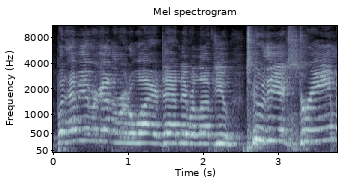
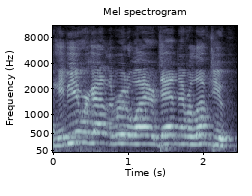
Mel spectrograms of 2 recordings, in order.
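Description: First: High, fast, hyped-up shouting; extreme ad shout. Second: Raised pitch, rapid-fire delivery; energy-drink therapist pitch. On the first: Energy drink therapist sells therapy to the extreme, shouting. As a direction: shout it like an extreme sports advert, stretching the last word. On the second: Therapist pitches an energy drink style of therapy, hyped. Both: Acted.

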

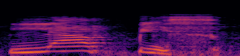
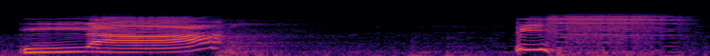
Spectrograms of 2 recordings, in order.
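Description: First: Said in the usual way. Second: "La, pis" as two separate syllables, long pause between; split into syllables. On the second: Shown as a demonstration. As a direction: hold "La" long, then a short detached "pis". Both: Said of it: "Vamos a descomponer".

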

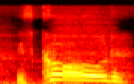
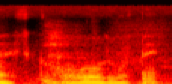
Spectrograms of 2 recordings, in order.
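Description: First: Louder complaint. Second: Hushed. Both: Pretend. Shivering in the snowy woods.

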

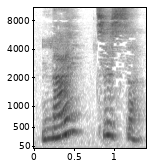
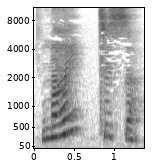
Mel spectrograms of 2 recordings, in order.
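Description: The two takes are said the same way.

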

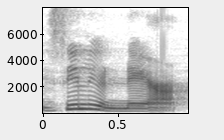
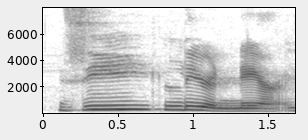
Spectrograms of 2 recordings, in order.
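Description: First: Zillionaire at normal speed, stress on -naire; normal speed word. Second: Zillionaire said slowly, stress on -naire; slow model word. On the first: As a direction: say Zillionaire naturally. (đọc Zillionaire bình thường) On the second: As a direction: stretch Zillionaire for learners. (đọc chậm Zillionaire) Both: Shown as a demonstration. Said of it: "Lại nhá".

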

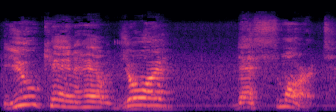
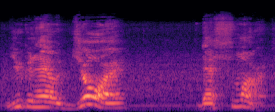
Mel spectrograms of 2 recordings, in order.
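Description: First: Slow, weighted title "You Can Have Joy That's Smart"; announcing the title. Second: Said in the usual way. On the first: Shown as a demonstration. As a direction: lay out each word of "joy" and "smart" slowly. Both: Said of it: "our title would be".

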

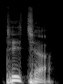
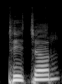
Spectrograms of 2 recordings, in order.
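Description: First: টিচা with the final r dropped; টিচা, British style without r; r-less pronunciation. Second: টিচার said high and loud, final r sounded; টিচার ending on a clear r; টিচার with a distinct final r; r-ful pronunciation. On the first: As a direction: say টিচা, no r at the end. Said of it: "টিচাও বলতে পারেন". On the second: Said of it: "টি এর উচ্চারণ আর ঠ এর উচ্চারণ করবেন". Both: Shown as a demonstration.

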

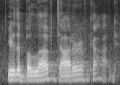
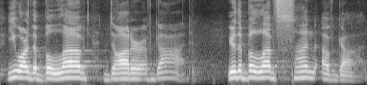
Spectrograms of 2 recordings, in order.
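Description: First: Soft blessing. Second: Preached proclamation. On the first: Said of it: "when words are spoken over you". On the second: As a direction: proclaim it to the whole room. Proclaimed to congregation. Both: Acted.

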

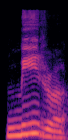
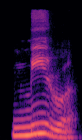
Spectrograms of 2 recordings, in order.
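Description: The two takes are said the same way.

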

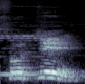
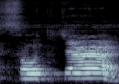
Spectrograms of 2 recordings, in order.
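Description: First: ਸੋਚੇ ending in a closed ay vowel. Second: Slow ਸੋਚੈ, long open ai at the end. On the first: Teacher showing others' misreading, ਸੋਚੇ with closed e. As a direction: finish ਸੋਚੇ on narrow e, not open ai. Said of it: "ਕਿਵੇਂ ਉਚਾਰਨ ਕਰਦੇ ਨੇ". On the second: Teacher answering with correct reading, drawn-out ਸੋਚੈ, open ai. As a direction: stretch the wide ai vowel closing ਸੋਚੈ. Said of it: "ਇਸ ਦਾ ਸਹੀ ਉਚਾਰਨ". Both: Shown as a demonstration.

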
